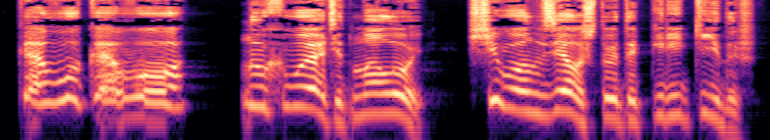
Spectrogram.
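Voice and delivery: put-on high, loud boyish jeering; loud mocking disbelief. A narrator's reading. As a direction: scoff at the little one's tall tale. Boys scoff at Gelu's claim.

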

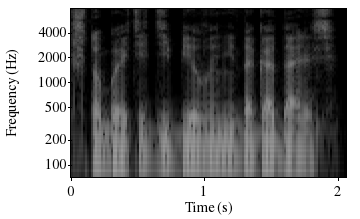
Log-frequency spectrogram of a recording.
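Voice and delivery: ordinary delivery, nothing marked

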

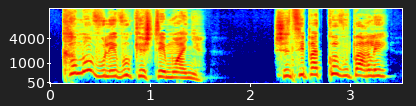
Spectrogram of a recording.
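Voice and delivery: high, baffled retort; exasperated protest. A narrator's reading. Girl asked to witness an unknown feat, exasperated protest. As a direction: object to an absurd request.

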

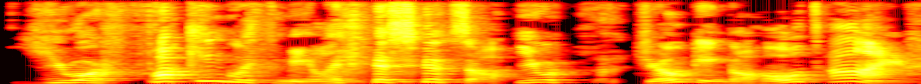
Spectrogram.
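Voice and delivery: high-pitched, indignant mock accusation; incredulous outburst. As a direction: re-enact accusing someone of a prank. Acted outburst of disbelief at wife.

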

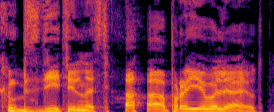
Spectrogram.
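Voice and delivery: slow, laughing mockery; mocking laugh. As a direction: laugh at their vigilance. Corporal laughs mocking sentries.

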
